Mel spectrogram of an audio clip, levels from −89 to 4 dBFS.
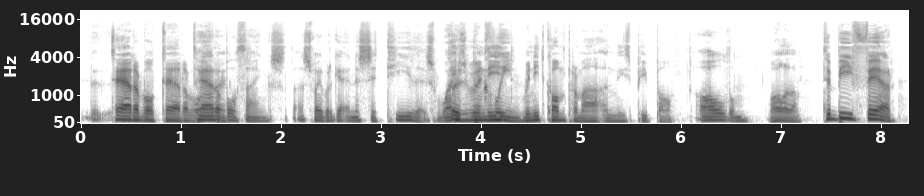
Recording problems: uneven, jittery; strongly; from 2.5 to 7.5 s

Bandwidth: 14.5 kHz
